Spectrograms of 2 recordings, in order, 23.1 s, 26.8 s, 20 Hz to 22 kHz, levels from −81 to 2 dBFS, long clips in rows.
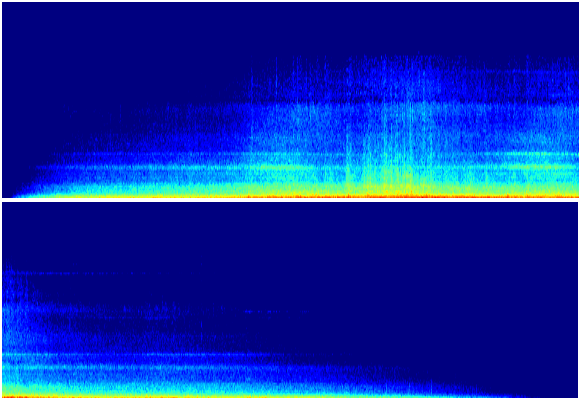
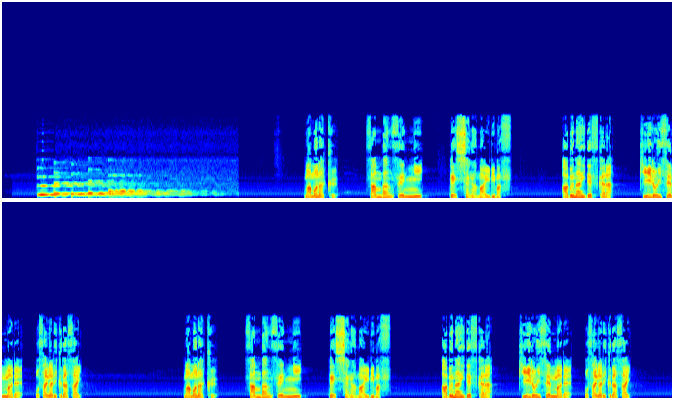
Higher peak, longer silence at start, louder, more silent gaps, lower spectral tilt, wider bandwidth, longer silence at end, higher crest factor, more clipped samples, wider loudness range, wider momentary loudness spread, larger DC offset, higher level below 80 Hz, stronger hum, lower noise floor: about the same, 0 dBFS vs 0 dBFS; about the same, 0.8 s vs 0.7 s; about the same, -19 LUFS vs -18 LUFS; neither; first, -8.5 dB/octave vs -3.5 dB/octave; about the same, 10.5 kHz vs 9.8 kHz; first, 3.3 s vs 0.85 s; about the same, 18 dB vs 20 dB; neither; first, 18 LU vs 6 LU; first, 19 LU vs 16 LU; neither; first, -26 dBFS vs -70 dBFS; neither; first, under -90 dBFS vs -63 dBFS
